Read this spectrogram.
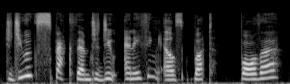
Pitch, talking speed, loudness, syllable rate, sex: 265 Hz, 230 wpm, -17 LUFS, 6.5 syllables/s, female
